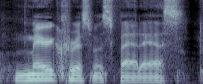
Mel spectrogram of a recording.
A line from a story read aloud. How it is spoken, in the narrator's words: Mephistopheles chuckled to himself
